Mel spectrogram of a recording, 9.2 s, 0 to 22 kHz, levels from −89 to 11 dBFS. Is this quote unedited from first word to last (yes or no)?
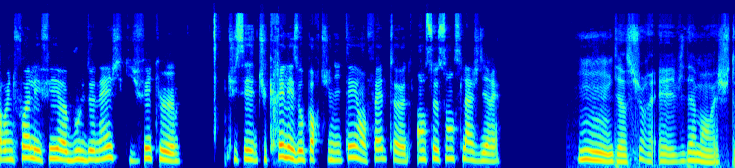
yes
